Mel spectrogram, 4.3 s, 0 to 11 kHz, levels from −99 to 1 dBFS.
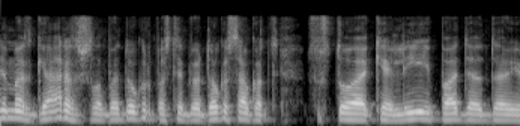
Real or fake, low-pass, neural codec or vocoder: fake; 7.2 kHz; codec, 16 kHz, 4.8 kbps, FACodec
